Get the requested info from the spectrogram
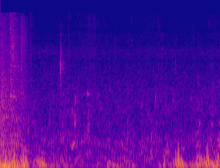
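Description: Music cutting off at the start, then a faint low rumble of wind and sea water.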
